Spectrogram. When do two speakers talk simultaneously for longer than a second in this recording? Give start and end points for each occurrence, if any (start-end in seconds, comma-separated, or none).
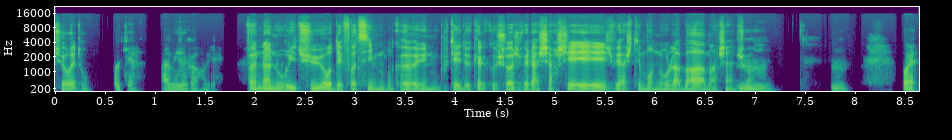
none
